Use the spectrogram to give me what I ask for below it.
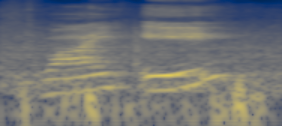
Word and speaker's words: Yavanika: Y-A-V-A-N-I-K-A. How will you pronounce it?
